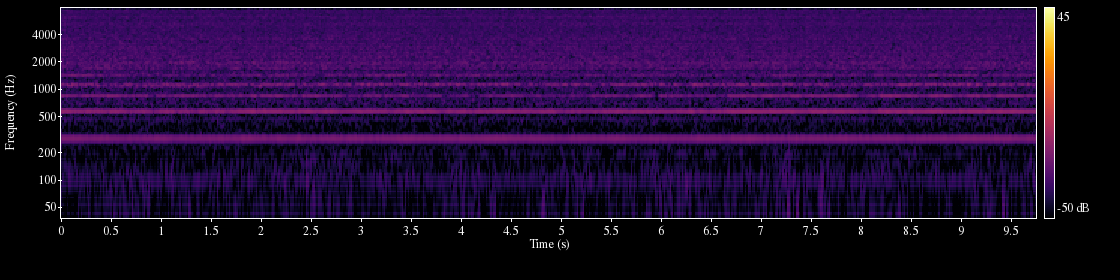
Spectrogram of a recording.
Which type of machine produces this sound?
fan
